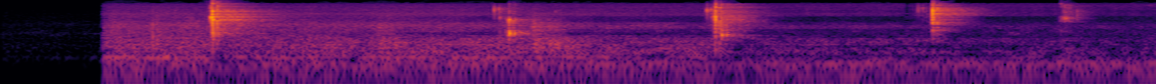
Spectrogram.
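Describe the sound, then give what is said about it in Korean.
Lip smacking, a side effect of iron medication: about five short, sharp wet smacks at irregular intervals, standing out clearly over a steady low background hiss, with no one talking. “지금 이렇게 입을 쩝쩝하는 거는 네. 이 철분이 먹는 이 약의 부작용에 서 일어나는 어.”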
